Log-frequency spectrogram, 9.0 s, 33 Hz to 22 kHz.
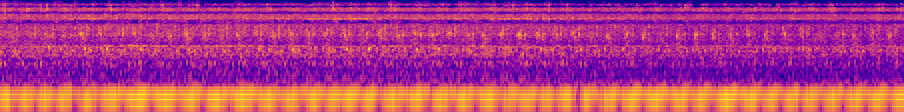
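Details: Chevrolet C5 Corvette V8 at idle: light, fairly quick tapping over the low rumble; owner suspects piston slap or lifter failure, not confirmed.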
